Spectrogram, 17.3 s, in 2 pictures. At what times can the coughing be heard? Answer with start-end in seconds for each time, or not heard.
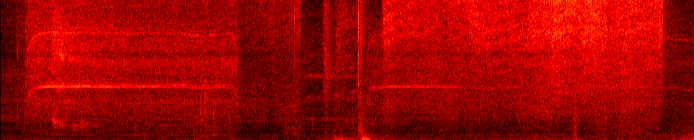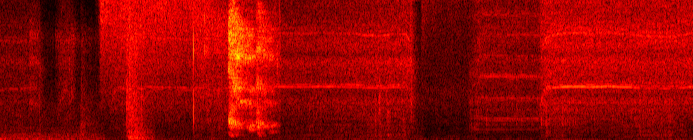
0.5-1.3, 11.1-12.2.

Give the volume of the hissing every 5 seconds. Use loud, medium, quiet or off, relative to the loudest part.
medium, loud, medium, quiet.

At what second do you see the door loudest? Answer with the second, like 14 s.
10 s.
